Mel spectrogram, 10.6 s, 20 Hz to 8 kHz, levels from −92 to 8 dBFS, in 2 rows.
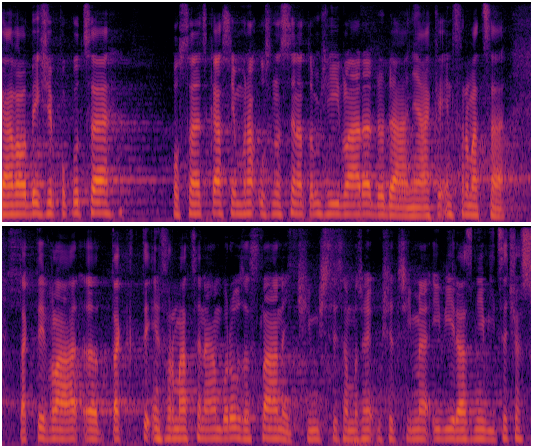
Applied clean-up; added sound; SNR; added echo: none; none; none; none.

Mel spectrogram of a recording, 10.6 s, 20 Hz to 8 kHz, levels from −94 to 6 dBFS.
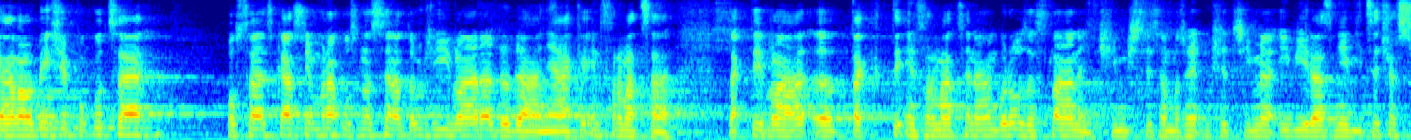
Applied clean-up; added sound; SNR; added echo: none; none; none; reverberation time 0.3 s.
